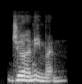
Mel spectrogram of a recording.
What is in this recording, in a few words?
"journeyman", Indian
